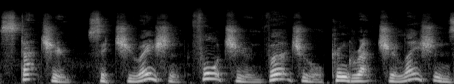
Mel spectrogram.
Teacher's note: T and yod coalesce to form postalveolar CH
